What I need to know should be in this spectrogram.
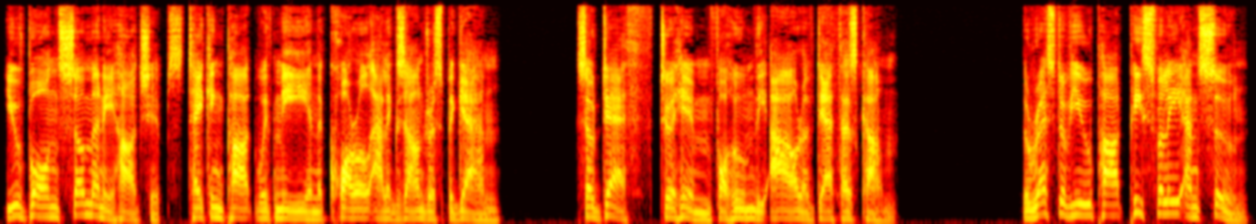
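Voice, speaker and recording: A man playing a wronged warrior king who speaks gravely and solemnly across a battlefield. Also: mid-range voice, animated, unhurried, a bit bright, dry recording, studio quality. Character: aggrieved veteran king calling for oaths.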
